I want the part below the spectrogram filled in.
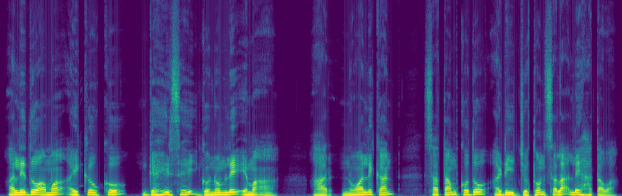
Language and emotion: Santali, fearful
